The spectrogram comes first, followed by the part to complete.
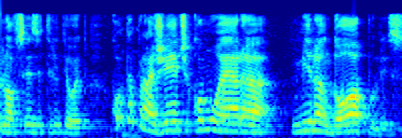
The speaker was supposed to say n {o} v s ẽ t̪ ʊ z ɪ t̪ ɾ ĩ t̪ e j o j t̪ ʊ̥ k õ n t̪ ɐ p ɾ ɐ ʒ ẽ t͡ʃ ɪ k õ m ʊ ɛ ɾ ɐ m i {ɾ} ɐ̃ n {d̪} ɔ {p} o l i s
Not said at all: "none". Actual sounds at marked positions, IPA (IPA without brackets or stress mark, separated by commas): ɔ, ɾ, d̪, p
